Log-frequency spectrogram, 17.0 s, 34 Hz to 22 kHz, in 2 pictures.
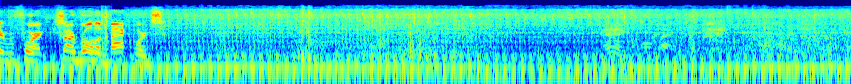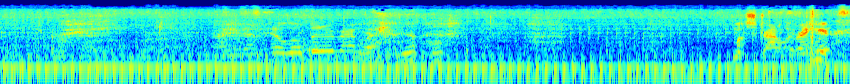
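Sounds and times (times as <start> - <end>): atv engine running at low revs: 0.0 - 17.0.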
